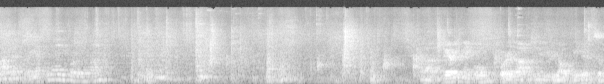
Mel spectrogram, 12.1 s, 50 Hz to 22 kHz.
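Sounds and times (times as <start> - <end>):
people moving: 0.0 - 11.0.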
